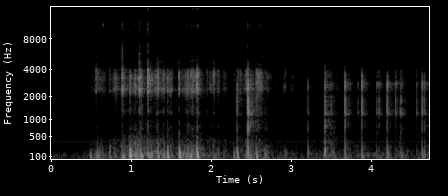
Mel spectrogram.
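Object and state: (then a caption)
Sequin-covered Christmas ornament. Long nails tap and scratch the sequins covering a red Christmas ornament trimmed with gold braid. After a quiet half-second, a dense run of bright clicks and rustling scratches builds, then thins into separate crisp taps with a bright band around 2–3 kHz and a soft low thump beneath each.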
